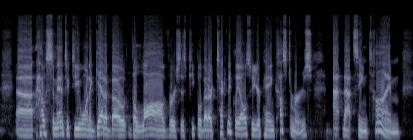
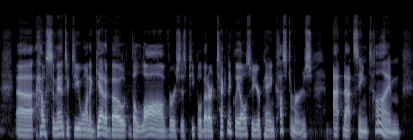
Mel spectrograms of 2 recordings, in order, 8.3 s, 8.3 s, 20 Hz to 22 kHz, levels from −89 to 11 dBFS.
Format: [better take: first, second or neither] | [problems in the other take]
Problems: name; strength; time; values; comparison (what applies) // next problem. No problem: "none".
second | distortion; slight; 4% of the sound clipped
